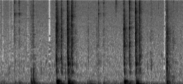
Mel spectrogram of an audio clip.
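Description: Scores being entered on a computer keyboard into golf handicap software: a few quick clusters of close, clicky keystrokes separated by short pauses, with no talking.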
